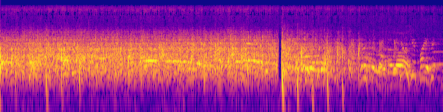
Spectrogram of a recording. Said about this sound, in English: Everybody give Jesus a clap. Come on.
